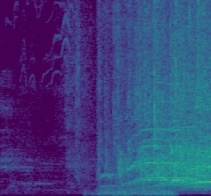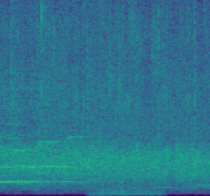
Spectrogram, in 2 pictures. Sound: applause

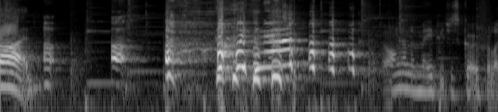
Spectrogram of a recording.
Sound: laughing

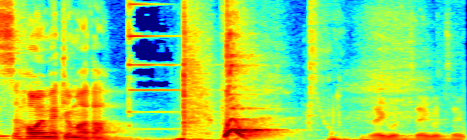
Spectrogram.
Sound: claps

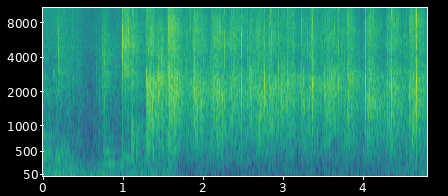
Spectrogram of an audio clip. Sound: audience claps

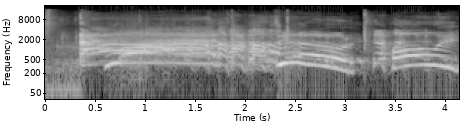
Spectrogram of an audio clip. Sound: cheering

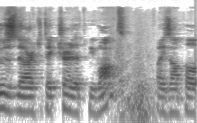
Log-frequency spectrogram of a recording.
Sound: graphics whooshing

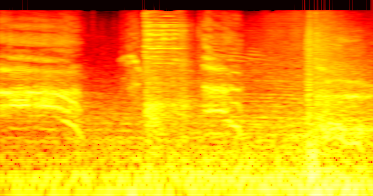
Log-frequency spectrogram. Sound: grunting

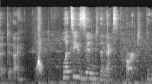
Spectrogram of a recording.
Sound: swooshing

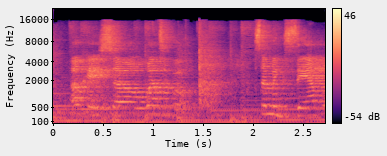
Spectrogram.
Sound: claps

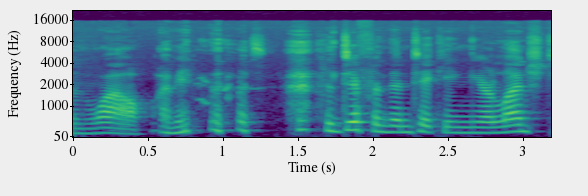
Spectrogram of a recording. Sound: laughs

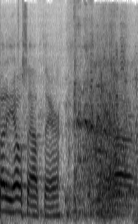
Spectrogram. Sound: laughter

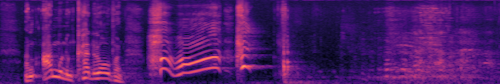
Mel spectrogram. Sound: audience laughs

